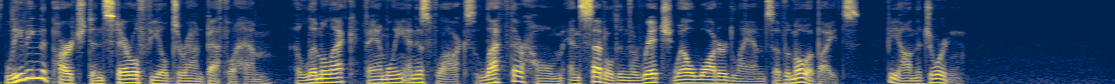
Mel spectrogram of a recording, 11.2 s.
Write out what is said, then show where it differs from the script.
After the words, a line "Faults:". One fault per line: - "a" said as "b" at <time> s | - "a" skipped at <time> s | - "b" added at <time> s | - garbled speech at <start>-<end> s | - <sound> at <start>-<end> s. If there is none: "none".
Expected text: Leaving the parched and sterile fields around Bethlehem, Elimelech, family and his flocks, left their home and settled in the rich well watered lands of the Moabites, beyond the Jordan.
Leaving the parched and sterile fields around Bethlehem, Elimelech, family and his flocks, left their home and settled in the rich well watered lands of the Moabites, beyond the Jordan.
Faults:
none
